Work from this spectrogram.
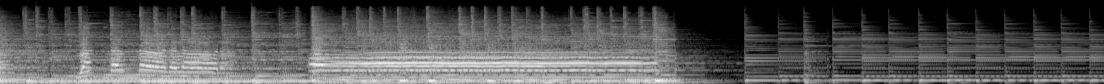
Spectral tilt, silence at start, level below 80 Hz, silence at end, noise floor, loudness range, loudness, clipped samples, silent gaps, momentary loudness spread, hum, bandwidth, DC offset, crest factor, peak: -6 dB/octave; 0 s; -32 dBFS; 0 s; -35 dBFS; 20 LU; -8 LUFS; 0.6%; none; 22 LU; none; 16 kHz; under 0.1%; 10 dB; 0 dBFS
